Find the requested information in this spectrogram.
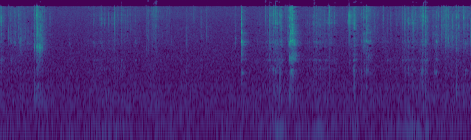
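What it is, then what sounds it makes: Bar of soap being shaved. A solid cream bar of soap, held in the hand, is shaved with a metal utility knife blade. Quiet, bright, crisp scraping and crinkling strokes come in short bursts, with a few sharper shaves standing out over a soft background hiss.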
